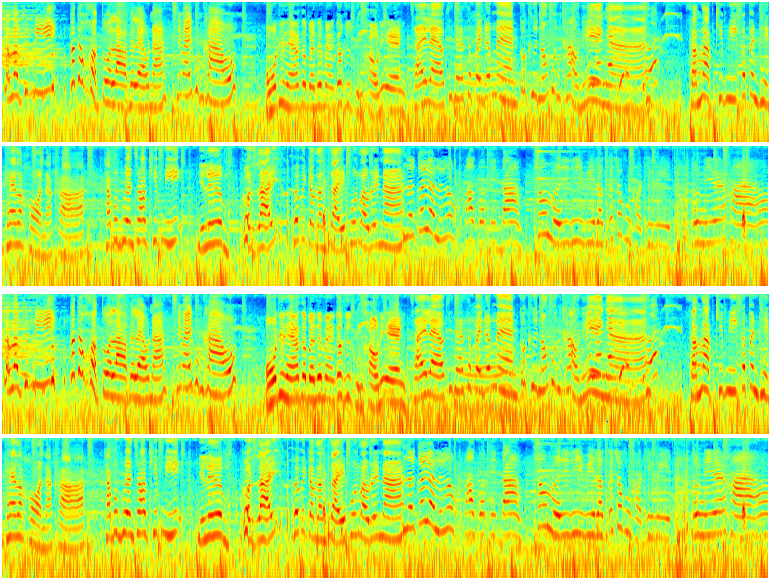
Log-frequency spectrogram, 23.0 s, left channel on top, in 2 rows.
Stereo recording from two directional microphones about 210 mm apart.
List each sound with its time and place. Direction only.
0.0 s speech: centre (ahead or behind)
4.0 s speech: 45° right (ahead or behind)
6.1 s speech: centre (ahead or behind)
21.8 s speech: centre (ahead or behind)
